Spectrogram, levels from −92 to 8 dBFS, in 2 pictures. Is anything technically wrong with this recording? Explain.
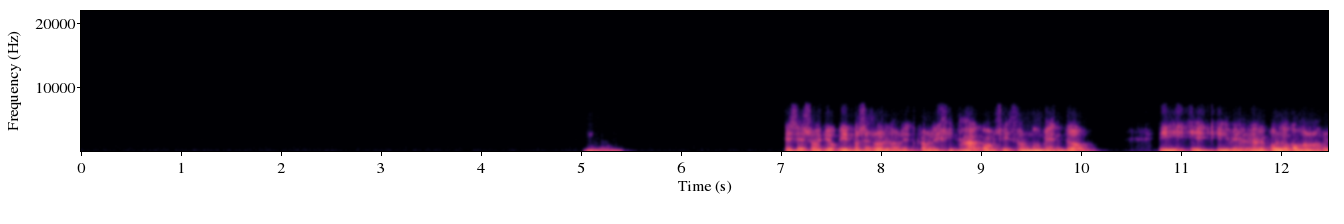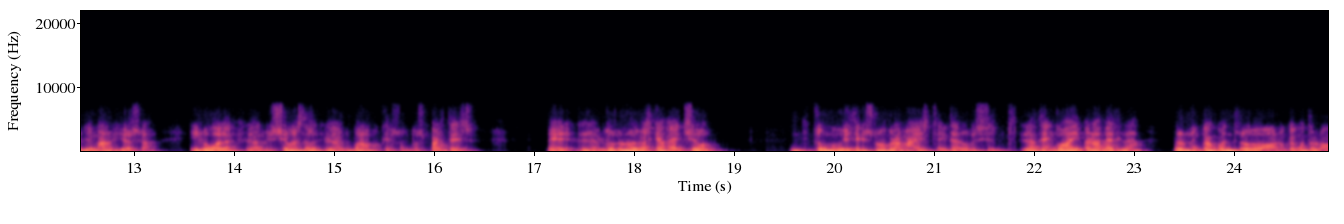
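Yes. The whole clip has gone through the AMR wideband (HD Voice) codec, and it sounds like one of its lowest rates, which fits the 6.6 kbit/s mode. Nothing gets through above about 7.4 kHz. The codec rebuilds the speech from a pulse-excited vocal tract model up to 6.4 kHz and papers over the top band with shaped noise. At a rate this low the model is starved, so the voice comes out heavily damaged: rough, raspy and grainy throughout.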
